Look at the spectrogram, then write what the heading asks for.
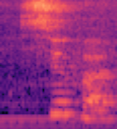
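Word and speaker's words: Supă: Supa shimorkov. 1. Pronounce the A with brev, like the E in other. Pronounce the S with comma, like the sh in show.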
